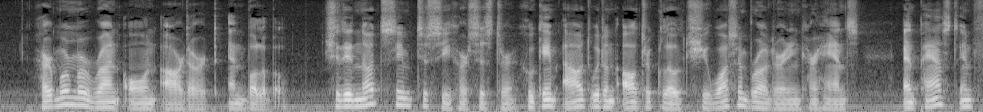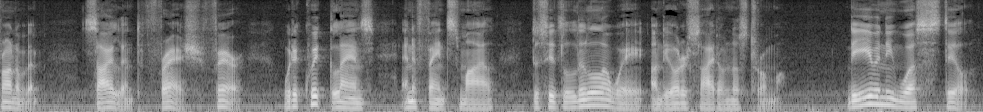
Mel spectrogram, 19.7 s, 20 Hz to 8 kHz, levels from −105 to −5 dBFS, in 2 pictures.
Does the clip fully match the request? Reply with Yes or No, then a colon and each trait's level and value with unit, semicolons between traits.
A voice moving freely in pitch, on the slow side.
No: wide, 5.9 semitones; average, 185 wpm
